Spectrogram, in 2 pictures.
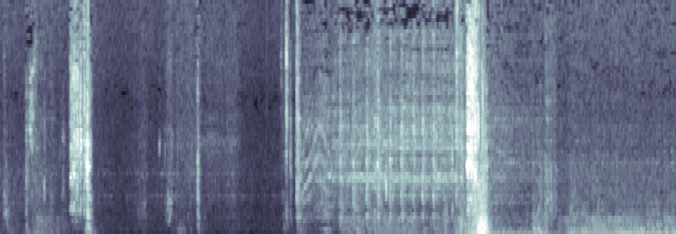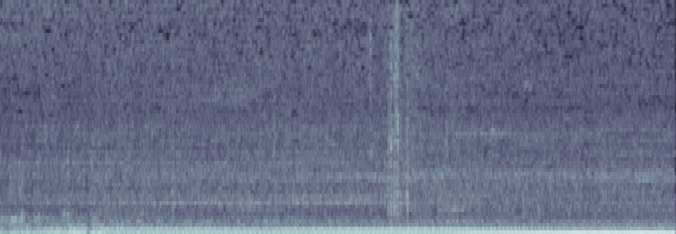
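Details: Chevrolet Trailblazer with an intermittent no-start that doesn't happen every time: a few clicks and short cranking bursts, then the engine catches and settles into a rising idle. Cause unknown.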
